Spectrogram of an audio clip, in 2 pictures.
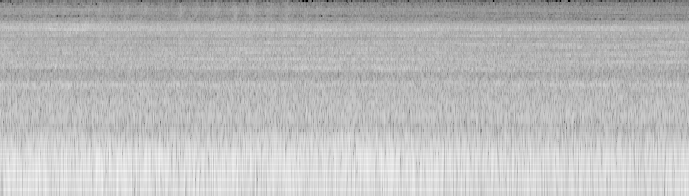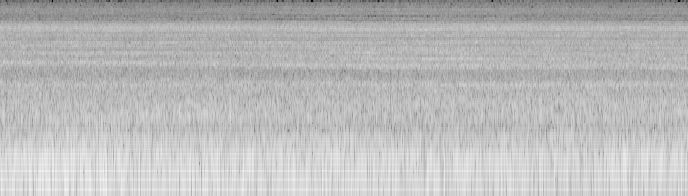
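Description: A long freight train of open-top gondola wagons rolling past at close range: the steady noise of steel wheels running on the rails, even in loudness throughout.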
